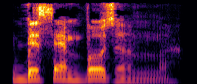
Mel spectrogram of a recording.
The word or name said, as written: disembosom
